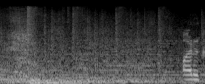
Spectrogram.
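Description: Dramatic TV-serial background score: a sudden hit at the start with a low boom fading over the following second, over a sustained music bed. A woman's voice begins just before the end.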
